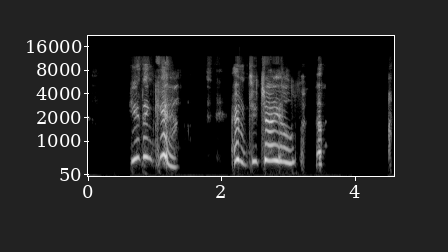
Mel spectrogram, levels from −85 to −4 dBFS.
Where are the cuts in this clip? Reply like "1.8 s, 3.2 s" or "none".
none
